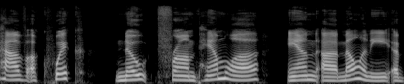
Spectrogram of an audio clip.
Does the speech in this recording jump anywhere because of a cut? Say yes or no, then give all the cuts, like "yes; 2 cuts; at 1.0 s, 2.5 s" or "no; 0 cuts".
no; 0 cuts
